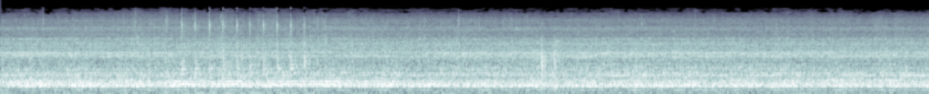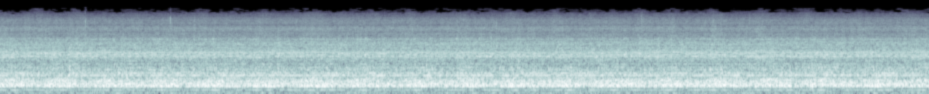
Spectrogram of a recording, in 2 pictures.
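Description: KitchenAid stand mixer running steadily, its flat beater turning thick choux pastry dough in a stainless steel bowl as beaten egg is worked in. A few faint clicks sound about two seconds in.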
